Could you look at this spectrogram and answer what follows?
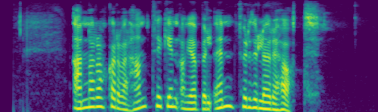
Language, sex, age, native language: Icelandic, female, 60-69, Icelandic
